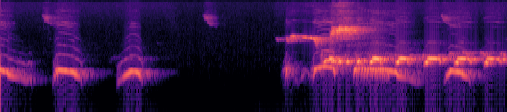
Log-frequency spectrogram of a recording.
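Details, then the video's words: Zebra dove singing to draw other doves into song: a few separate soft coos, then a short pause and a fast, dense burst of trilled, rolling cooing with a high whistled note at its start. "LANGSUNG IKUT BUNYI dengan PANCINGAN suara tekukur gacor rapat merdu dan jernih"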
